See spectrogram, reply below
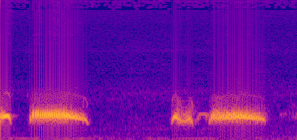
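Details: Spotted dove coo from a decoy recording, the urging style used to provoke rival doves: a long, steady burry coo, a pause, then a short double note leading into another sustained coo.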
